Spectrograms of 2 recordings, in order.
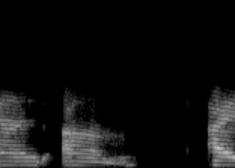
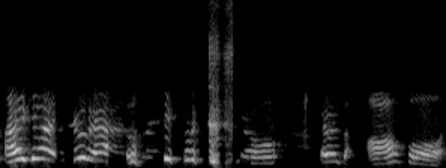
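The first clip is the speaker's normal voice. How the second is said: crying; 9 semitones higher than usual. Real, not acted. Telling the host about her fear, she breaks into real tears. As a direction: voice breaking high as tears come.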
